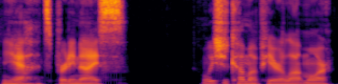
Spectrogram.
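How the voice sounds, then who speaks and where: An actor playing an eager, playful young male gamer swordsman in an audiobook, casual and excitable. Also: medium pitch, moderate pace, clean tone, dry recording, studio quality, natural voice. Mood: agreeable.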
